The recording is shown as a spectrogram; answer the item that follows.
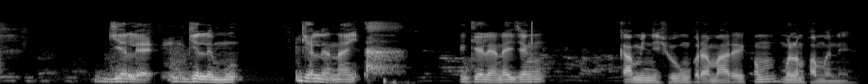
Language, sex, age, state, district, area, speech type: Bodo, male, 60+, Assam, Chirang, urban, spontaneous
